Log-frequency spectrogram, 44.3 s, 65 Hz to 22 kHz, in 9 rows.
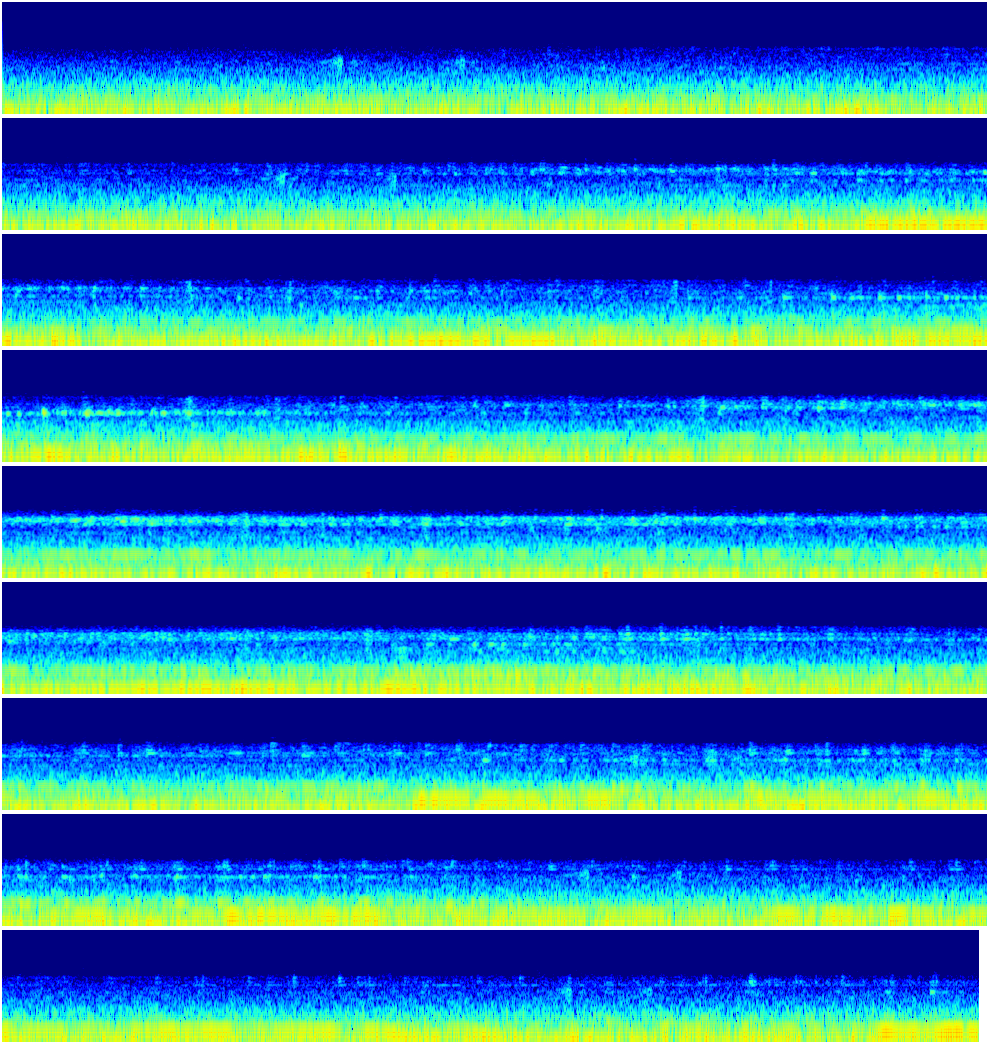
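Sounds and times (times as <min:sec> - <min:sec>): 
ambient ambience loop: 0:00.0 - 0:44.2.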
